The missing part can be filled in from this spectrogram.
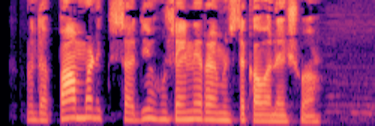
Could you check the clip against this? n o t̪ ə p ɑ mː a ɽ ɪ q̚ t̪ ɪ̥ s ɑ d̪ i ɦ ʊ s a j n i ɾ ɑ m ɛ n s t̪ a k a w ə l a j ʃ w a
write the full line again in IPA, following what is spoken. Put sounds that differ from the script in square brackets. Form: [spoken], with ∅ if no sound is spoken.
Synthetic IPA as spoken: n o [d̪] ə p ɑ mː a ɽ ɪ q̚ t̪ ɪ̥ s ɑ d̪ i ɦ ʊ s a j n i ɾ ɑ m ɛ n s t̪ a k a w ə l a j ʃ w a

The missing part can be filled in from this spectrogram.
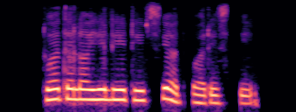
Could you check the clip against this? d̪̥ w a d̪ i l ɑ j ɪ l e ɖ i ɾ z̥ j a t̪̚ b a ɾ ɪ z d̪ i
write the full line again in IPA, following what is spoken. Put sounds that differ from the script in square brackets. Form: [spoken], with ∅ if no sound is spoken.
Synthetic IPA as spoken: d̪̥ w a d̪ [a] l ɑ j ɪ l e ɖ [e] ɾ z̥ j [ɑ] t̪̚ b [ɑ] ɾ ɪ z d̪ i

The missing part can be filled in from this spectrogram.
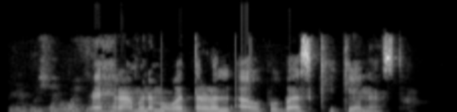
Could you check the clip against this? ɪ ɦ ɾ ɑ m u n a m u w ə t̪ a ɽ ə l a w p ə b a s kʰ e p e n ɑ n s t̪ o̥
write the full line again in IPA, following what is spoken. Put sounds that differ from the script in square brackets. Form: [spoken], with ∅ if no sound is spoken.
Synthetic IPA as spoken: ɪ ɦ ɾ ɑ m u n a m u w ə t̪ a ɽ ə l a w p ə b a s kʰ e [k] e n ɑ [∅] s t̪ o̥

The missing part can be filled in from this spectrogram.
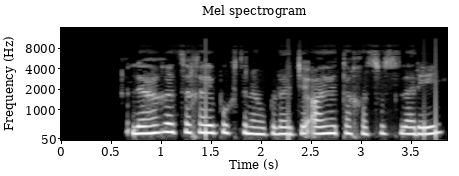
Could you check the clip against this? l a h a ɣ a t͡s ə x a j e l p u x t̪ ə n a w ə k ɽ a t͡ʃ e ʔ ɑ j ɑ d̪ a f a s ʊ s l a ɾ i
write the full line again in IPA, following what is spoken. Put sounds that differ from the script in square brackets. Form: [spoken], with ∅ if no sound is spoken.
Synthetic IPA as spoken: l a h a ɣ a t͡s ə x a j e [∅] p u x t̪ ə n a w ə k ɽ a t͡ʃ e ʔ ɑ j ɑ [t̪] a [x] a s ʊ s l a ɾ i

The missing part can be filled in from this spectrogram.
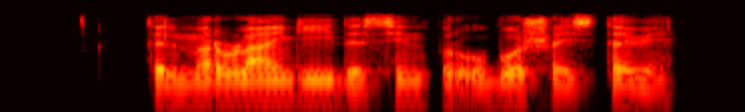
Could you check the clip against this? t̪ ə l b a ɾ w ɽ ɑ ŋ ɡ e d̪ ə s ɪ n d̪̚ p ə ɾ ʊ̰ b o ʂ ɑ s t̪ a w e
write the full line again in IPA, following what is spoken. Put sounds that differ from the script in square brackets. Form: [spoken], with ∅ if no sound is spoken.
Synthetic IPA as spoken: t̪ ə l [m] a ɾ w ɽ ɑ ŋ ɡ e d̪ ə s ɪ n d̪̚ p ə ɾ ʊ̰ b o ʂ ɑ s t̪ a w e

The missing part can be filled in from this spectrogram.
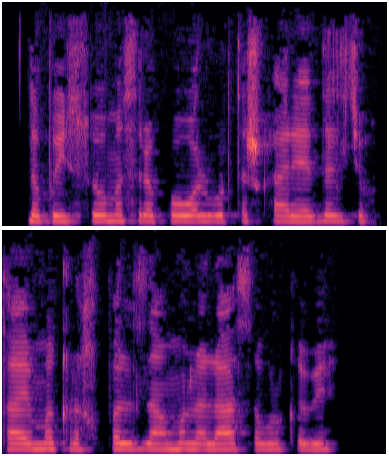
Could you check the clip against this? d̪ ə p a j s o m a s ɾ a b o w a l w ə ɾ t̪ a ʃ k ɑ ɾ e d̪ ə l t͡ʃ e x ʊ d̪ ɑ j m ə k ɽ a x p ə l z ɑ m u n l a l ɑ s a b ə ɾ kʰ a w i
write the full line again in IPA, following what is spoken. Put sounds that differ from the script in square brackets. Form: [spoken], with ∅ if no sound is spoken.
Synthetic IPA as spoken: d̪ ə p a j s o m a s ɾ a [p] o w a l w ə ɾ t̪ a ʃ k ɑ ɾ e d̪ ə l t͡ʃ e x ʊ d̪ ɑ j m ə k ɽ a x p ə l z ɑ m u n l a l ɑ s a [w] ə ɾ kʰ a w i

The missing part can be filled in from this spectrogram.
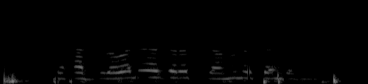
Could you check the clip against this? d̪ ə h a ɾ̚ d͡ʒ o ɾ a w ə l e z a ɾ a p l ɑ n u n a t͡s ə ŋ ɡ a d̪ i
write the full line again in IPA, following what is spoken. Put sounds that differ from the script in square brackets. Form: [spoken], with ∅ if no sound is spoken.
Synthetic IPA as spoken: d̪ ə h a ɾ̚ d͡ʒ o [ɽ] a w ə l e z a ɾ a p l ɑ n u n a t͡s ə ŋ ɡ a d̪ i

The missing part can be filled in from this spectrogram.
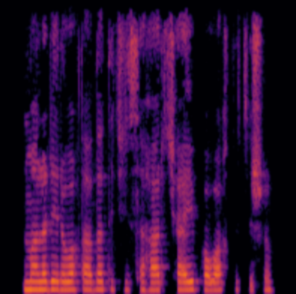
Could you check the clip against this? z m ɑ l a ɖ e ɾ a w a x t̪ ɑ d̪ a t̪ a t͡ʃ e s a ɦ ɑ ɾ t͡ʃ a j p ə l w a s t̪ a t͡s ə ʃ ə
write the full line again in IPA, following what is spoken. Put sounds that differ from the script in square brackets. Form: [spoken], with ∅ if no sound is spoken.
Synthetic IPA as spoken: z m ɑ l a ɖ e ɾ a w a x t̪ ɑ d̪ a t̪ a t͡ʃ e s a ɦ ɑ ɾ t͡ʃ [ɑ] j p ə [∅] w a [x] t̪ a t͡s ə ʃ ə

